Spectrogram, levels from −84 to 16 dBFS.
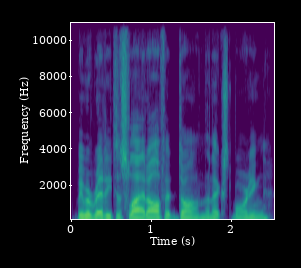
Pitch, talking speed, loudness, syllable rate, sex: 115 Hz, 260 wpm, -17 LUFS, 6.4 syllables/s, male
